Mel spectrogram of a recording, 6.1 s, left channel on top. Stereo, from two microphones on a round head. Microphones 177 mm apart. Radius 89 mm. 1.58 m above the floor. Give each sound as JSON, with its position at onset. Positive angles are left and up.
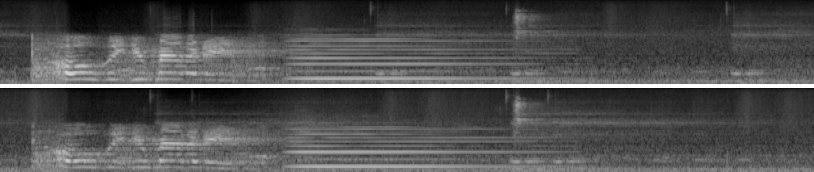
{"t": 0.2, "sound": "a shout", "side_deg": 60, "distance_m": 0.7}
{"t": 2.1, "sound": "a violin", "side_deg": -15, "distance_m": 1.2}
{"t": 3.8, "sound": "cutlery clinking", "side_deg": -15, "distance_m": 1.7}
